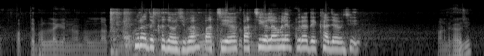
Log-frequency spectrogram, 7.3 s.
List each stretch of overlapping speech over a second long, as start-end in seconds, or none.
2.0-5.1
